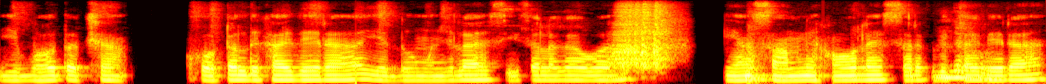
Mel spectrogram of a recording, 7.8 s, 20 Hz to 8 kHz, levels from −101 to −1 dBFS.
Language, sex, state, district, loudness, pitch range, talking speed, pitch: Hindi, male, Bihar, Muzaffarpur, -16 LUFS, 115-125 Hz, 205 wpm, 120 Hz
